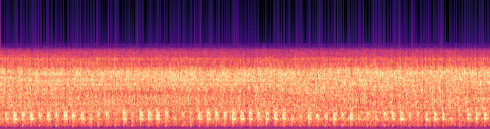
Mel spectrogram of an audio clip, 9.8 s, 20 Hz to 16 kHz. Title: CUCV-II 6.5L engine popping noise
